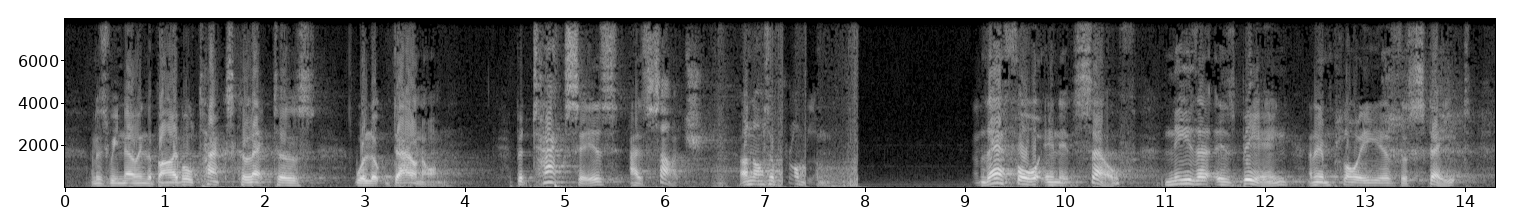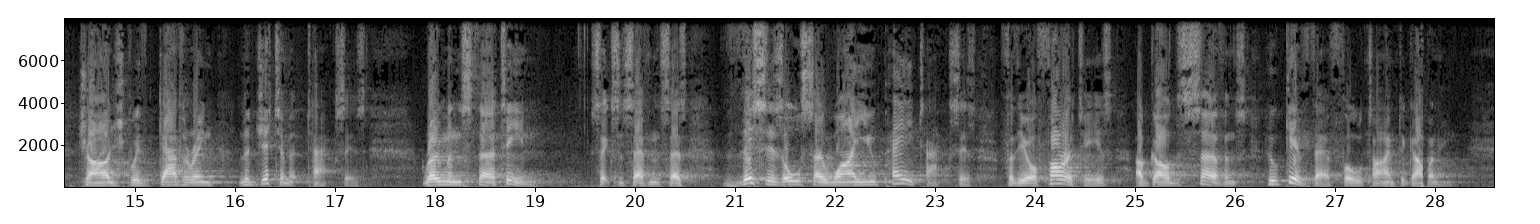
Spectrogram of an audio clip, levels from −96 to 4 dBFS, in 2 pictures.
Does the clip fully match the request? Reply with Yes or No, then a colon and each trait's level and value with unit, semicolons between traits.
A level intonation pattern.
No: average, 4.6 semitones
